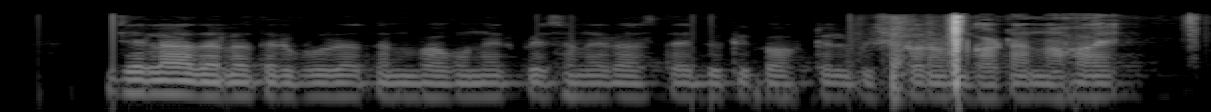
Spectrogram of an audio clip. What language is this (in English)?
Bangla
